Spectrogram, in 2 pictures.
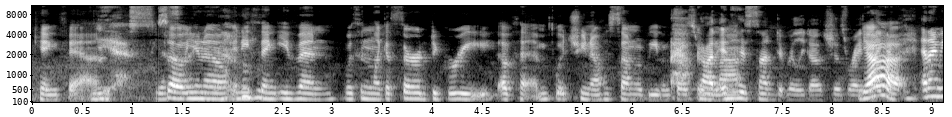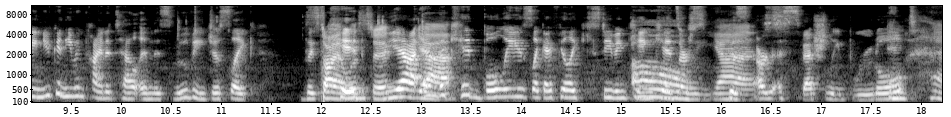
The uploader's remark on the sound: This first episode doesn't have the best audio but we'll be upgrading our equipment asap!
